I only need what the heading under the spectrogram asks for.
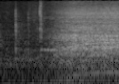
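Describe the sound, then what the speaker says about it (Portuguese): Hair dryer blowing over a polymer clay (biscuit) piece with a pearl chameleon finish; a couple of faint clicks, then the airflow rises into a steady, loud whooshing hum. "Vamos passar o secador."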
